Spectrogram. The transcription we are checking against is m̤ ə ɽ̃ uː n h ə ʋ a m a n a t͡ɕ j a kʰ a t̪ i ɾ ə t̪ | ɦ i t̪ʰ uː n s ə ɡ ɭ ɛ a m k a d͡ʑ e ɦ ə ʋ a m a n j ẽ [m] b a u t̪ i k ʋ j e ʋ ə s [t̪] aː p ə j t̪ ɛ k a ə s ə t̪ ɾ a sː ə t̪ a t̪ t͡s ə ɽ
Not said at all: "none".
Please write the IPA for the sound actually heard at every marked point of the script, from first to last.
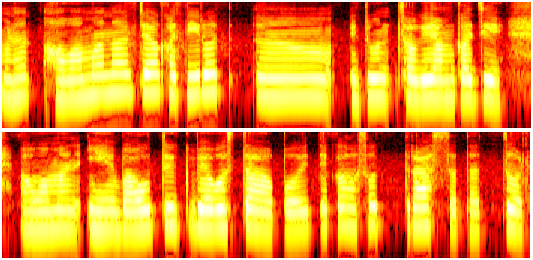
none, t̪ʰ

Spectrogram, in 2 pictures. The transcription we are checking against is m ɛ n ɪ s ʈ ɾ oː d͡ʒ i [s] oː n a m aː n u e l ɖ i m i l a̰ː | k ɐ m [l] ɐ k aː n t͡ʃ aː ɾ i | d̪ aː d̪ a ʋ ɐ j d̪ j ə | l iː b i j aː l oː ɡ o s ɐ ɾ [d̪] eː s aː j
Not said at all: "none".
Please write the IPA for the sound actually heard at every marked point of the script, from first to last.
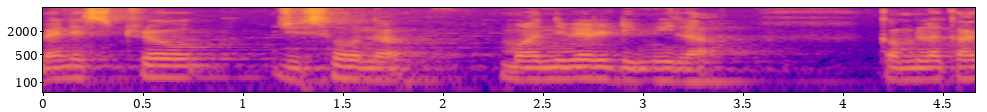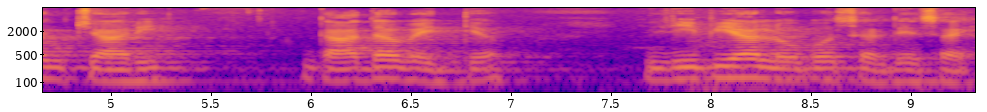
s, l, d̪

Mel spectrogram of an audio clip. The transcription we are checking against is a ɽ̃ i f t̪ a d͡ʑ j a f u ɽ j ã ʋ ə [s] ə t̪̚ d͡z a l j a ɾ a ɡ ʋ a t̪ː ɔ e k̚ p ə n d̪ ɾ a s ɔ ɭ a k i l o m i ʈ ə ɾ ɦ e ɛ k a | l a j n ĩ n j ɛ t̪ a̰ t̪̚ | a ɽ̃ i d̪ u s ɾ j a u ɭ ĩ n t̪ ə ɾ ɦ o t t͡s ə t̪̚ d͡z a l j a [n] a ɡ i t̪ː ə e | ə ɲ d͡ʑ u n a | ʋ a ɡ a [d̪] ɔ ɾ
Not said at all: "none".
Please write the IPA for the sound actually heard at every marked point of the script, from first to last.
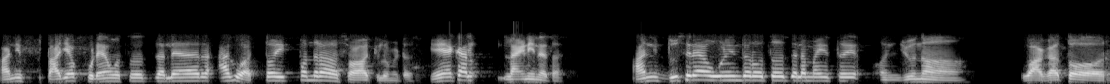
t͡s, m, t̪

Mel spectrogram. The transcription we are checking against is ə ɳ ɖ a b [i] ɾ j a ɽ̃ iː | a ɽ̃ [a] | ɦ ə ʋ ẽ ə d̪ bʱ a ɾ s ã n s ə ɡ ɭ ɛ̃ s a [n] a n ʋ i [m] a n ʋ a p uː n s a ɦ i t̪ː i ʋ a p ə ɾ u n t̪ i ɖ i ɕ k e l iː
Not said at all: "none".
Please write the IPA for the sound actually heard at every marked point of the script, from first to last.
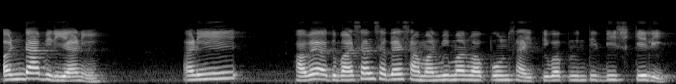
i, i, m, m

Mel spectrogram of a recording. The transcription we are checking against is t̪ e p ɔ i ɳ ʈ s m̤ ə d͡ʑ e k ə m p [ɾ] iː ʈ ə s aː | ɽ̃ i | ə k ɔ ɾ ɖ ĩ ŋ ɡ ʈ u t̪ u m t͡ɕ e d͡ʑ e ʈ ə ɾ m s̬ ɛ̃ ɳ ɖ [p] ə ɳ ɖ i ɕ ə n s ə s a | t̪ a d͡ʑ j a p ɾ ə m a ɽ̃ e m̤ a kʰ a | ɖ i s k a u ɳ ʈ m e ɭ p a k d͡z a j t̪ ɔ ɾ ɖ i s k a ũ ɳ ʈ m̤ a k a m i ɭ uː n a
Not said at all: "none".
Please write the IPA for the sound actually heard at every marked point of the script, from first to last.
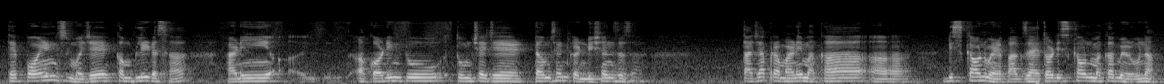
l, k

